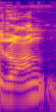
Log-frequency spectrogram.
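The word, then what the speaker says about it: wrong: हो गया तो देखो तो अगर डब्लू के तुरंत बाद आ रहा है तो डब्लू साइलेंट हो जाता है इस तरह से आपको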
